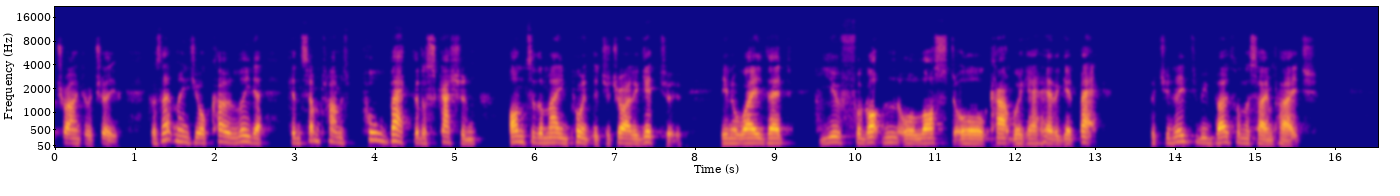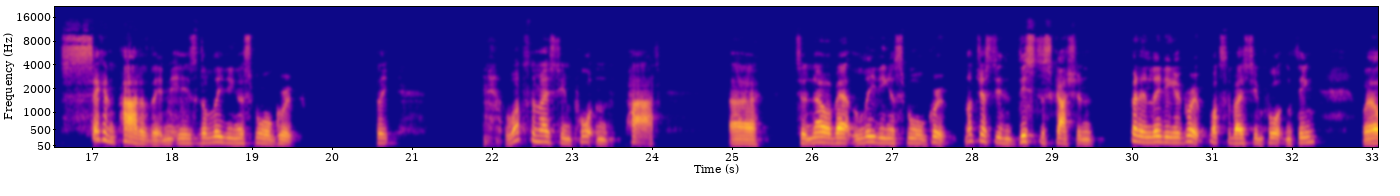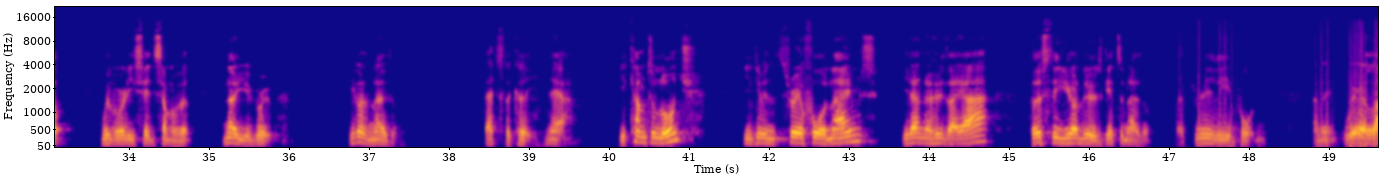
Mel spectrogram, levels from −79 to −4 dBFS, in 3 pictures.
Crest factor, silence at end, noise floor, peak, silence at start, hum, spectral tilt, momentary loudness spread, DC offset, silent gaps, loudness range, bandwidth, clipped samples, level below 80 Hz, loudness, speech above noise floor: 22 dB; 0 s; under -90 dBFS; 0 dBFS; 0.05 s; none; -5.5 dB/octave; 15 LU; under 0.1%; 20.12-20.47 s, 21.52-21.83 s, 24.89-24.95 s, 36.69-36.74 s, 38.01-38.45 s; 7 LU; 14 kHz; under 0.1%; -58 dBFS; -21 LUFS; over 69 dB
